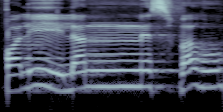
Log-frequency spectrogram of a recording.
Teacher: تنوین کے بعد نون آیا تو اب یہاں بھی ادغام غنہ کے ساتھ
